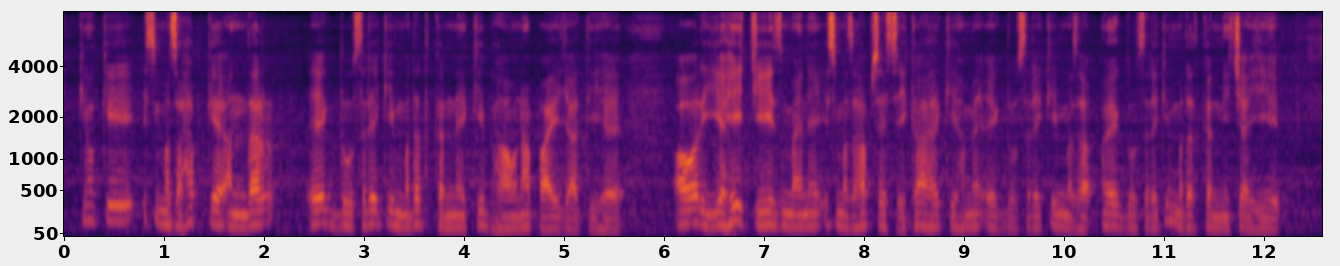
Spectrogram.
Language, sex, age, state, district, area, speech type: Urdu, male, 30-45, Uttar Pradesh, Balrampur, rural, spontaneous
